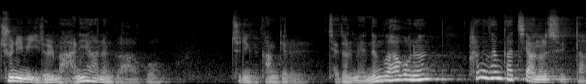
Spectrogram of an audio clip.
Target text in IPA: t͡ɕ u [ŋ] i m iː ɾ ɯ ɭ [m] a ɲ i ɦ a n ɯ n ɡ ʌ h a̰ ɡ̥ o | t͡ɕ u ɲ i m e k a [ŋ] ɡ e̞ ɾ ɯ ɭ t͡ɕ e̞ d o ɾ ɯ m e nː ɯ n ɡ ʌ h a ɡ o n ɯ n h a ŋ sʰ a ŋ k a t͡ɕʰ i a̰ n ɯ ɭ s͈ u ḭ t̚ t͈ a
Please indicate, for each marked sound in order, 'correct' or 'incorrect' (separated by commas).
incorrect, correct, correct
